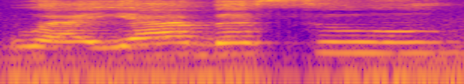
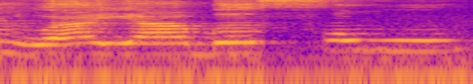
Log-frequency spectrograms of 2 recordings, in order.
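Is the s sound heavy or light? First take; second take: light; heavy. First: The s sound is light and thin. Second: The s sound is heavy and emphatic. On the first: The speaker calls it right. "tapi wa yabsu. Tipis" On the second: The speaker calls it wrong. "tidak dibunyikan wa yabsu"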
